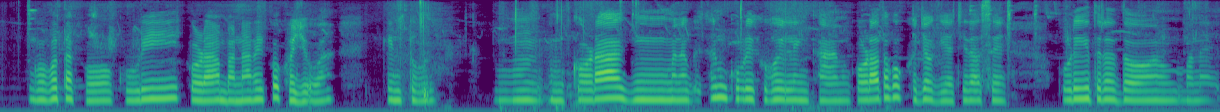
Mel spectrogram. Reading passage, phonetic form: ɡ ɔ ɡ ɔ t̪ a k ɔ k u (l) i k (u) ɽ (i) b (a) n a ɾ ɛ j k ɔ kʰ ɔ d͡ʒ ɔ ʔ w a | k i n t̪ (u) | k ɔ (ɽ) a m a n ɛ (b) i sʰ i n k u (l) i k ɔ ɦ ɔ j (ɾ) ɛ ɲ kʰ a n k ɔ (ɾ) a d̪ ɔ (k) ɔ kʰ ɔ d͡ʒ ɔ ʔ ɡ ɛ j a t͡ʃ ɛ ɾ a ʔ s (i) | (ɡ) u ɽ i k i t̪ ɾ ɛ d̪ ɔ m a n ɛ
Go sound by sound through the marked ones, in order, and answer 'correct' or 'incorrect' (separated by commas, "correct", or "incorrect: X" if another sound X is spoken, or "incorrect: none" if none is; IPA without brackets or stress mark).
incorrect: ɽ, incorrect: ɔ, incorrect: a, correct, correct, correct, correct, incorrect: ɽ, incorrect: l, incorrect: ɽ, correct, incorrect: ɛ, incorrect: k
